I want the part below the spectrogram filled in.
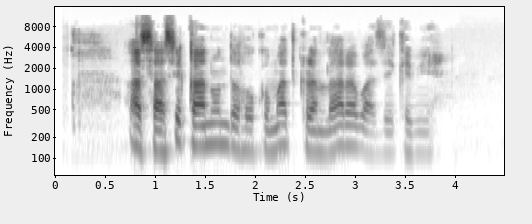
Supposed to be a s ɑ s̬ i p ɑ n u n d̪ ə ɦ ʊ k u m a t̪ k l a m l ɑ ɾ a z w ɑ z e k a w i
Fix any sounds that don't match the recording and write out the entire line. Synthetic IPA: a s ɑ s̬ i q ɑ n u n d̪ ə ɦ ʊ k u m a t̪ k ɽ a n l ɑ ɾ a w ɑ z e k a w i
